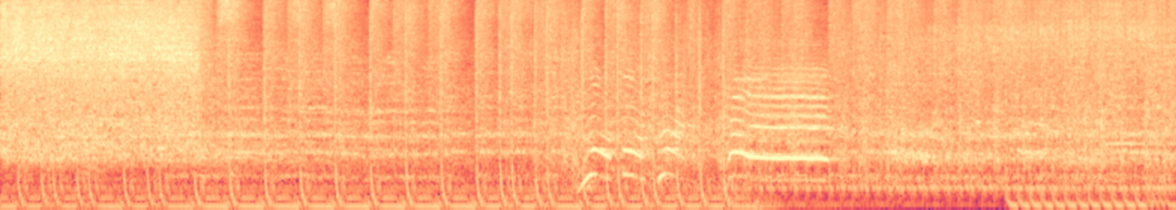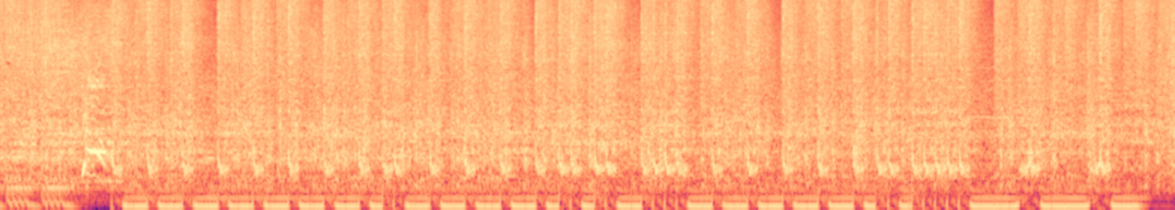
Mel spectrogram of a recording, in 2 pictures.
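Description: Hardstyle remix of a pop song playing at full volume with a steady kick drum. The kick drops out about eight seconds in, a fast drum roll builds, and the full beat comes back in just before halfway.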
